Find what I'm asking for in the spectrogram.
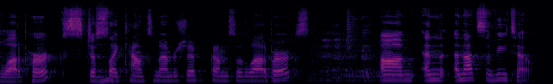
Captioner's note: laughter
